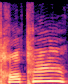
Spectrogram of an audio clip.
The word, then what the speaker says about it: Papu: it wait Pap Papu how do I say your name is it is it papoo I'm so sorry if I said that wrong I'm really sorry if I said it wrong but yes exactly like that you're right yeah like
